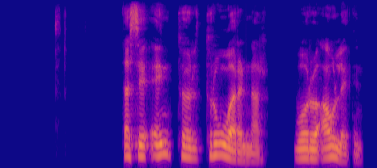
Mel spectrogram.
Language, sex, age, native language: Icelandic, male, 40-49, Icelandic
